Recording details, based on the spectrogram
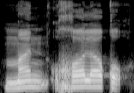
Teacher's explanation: الا یعلم من خلق، من یہاں پر نون ساکن کے بعد اگلا حرف خا ہے اور خا حروف حلقی میں سے ہے، اس لیے یہاں پر اظہار کریں گے، نون کو ظاہر کر کے پڑھیں گے۔ من خلق، خا اور قاف کو موٹا پڑھیں گے اور قاف کے اوپر قلقلہ ہوگا، آواز کو ہلائیں گے۔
